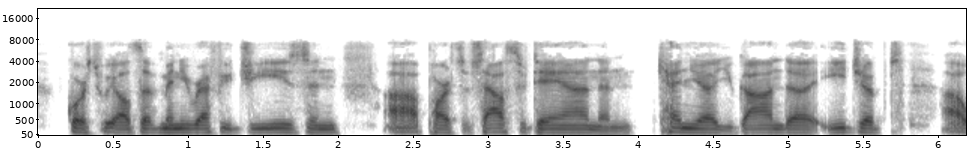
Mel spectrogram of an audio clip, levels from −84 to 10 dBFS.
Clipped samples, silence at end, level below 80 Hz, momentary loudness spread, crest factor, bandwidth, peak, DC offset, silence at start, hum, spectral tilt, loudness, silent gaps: under 0.1%; 0 s; -60 dBFS; 7 LU; 16 dB; 8 kHz; -4 dBFS; under 0.1%; 0.2 s; none; -5 dB/octave; -20 LUFS; none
